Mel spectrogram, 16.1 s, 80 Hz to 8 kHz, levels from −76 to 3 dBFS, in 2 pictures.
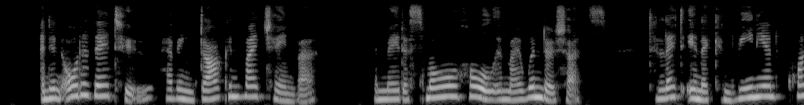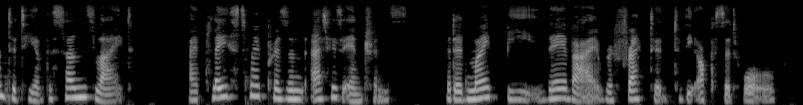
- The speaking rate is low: No, average, 165 wpm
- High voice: Yes, high, 210 Hz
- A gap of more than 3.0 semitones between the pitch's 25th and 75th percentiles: Yes, average, 4.2 semitones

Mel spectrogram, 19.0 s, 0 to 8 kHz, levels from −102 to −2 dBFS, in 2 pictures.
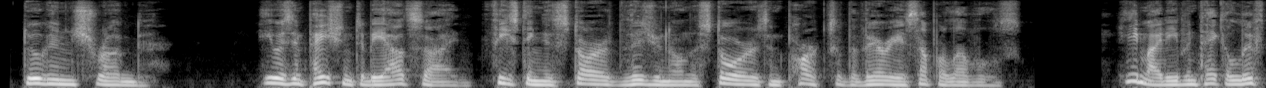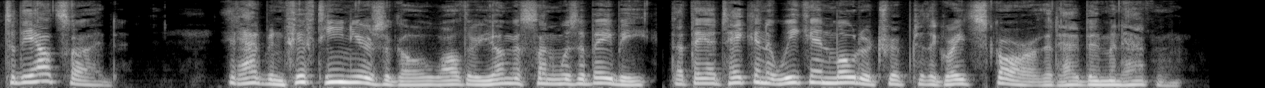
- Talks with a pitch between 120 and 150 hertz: Yes, low, 135 Hz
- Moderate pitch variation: No, wide, 5.7 semitones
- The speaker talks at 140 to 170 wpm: No, average, 190 wpm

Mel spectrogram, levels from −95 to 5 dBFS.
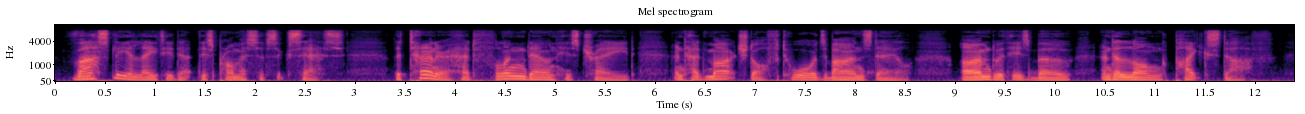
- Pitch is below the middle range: Yes, low, 125 Hz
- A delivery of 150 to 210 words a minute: No, average, 140 wpm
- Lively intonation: No, average, 3.6 semitones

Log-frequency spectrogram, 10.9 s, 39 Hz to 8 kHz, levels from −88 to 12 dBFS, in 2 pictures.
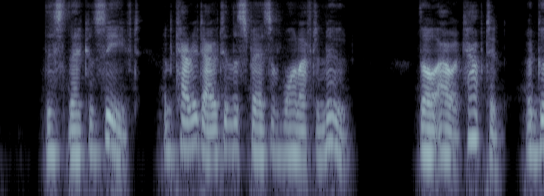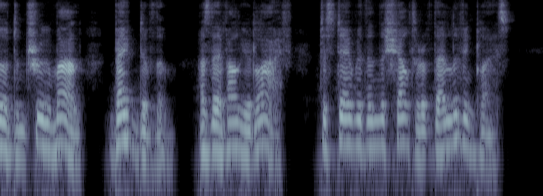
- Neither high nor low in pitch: No, low, 130 Hz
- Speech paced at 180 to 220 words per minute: Yes, average, 200 wpm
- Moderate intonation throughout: Yes, average, 4.2 semitones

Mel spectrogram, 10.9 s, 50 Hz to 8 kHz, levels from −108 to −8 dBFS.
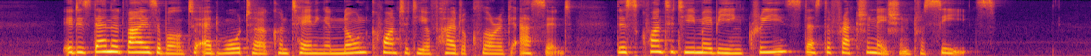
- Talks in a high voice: Yes, high, 235 Hz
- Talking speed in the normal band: No, slow, 120 wpm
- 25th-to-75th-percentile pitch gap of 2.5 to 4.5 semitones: Yes, average, 3.8 semitones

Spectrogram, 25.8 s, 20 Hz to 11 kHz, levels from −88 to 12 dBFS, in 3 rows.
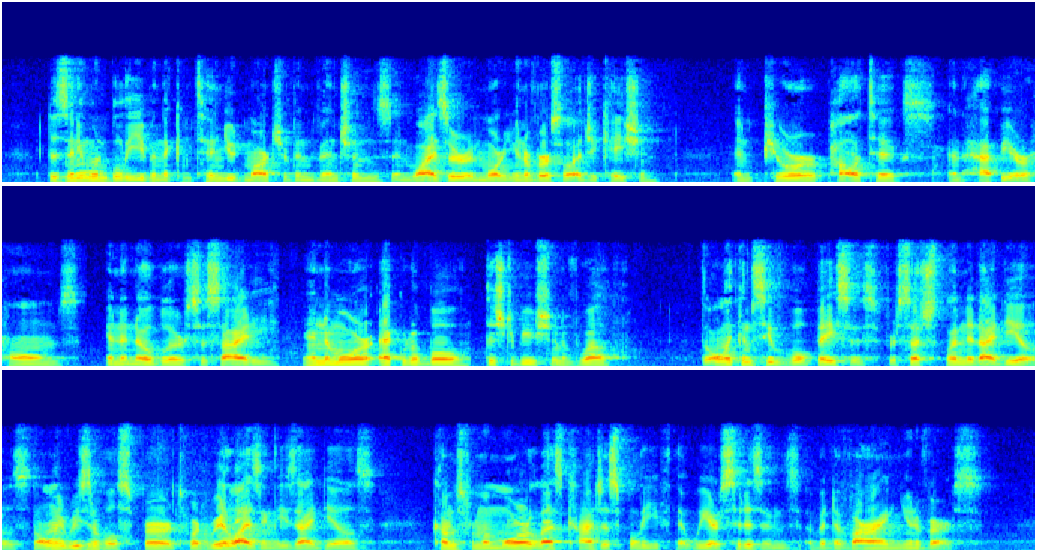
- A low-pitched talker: Yes, low, 120 Hz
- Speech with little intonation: Yes, narrow, 2.3 semitones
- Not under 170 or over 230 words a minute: No, average, 155 wpm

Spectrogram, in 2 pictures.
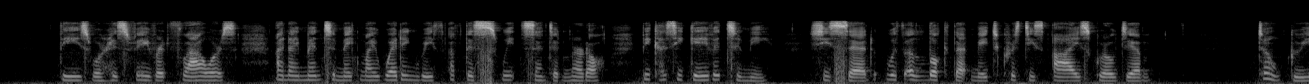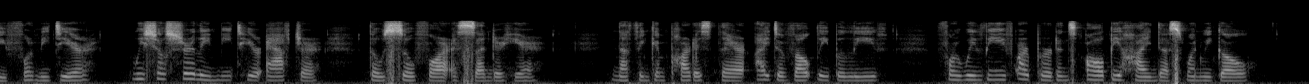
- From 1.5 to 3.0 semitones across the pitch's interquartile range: Yes, narrow, 2.5 semitones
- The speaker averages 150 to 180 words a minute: Yes, average, 160 wpm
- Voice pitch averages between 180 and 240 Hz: Yes, high, 190 Hz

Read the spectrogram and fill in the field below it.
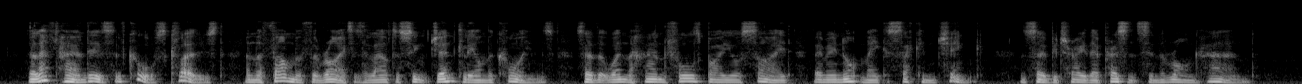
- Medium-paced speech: No, fast, 210 wpm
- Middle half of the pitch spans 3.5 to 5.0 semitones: Yes, average, 4.0 semitones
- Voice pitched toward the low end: Yes, low, 110 Hz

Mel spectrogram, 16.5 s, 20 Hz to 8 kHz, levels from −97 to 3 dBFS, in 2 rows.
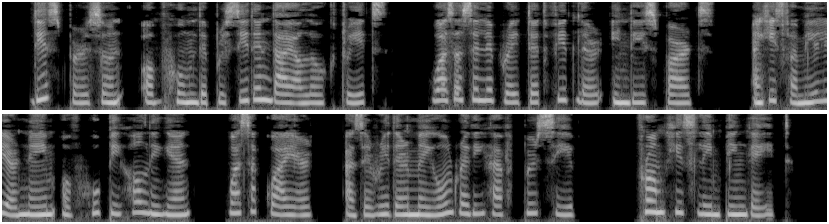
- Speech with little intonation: No, average, 3.6 semitones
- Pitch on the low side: No, high, 240 Hz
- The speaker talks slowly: Yes, slow, 125 wpm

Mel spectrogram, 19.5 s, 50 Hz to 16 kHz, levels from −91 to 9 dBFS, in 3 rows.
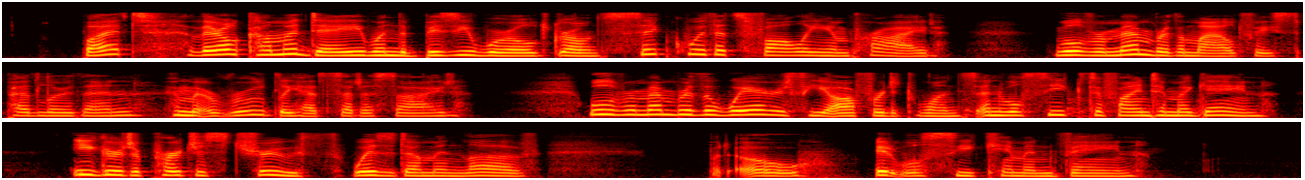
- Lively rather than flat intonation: No, average, 3.6 semitones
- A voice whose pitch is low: No, high, 220 Hz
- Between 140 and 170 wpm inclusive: No, average, 180 wpm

